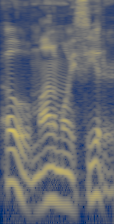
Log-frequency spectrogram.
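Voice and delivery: ordinary talk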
